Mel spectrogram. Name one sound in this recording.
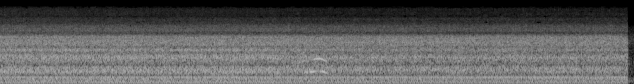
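Water gushes from a hose into a tank.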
